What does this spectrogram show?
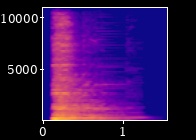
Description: bottleneck strings slide down noise

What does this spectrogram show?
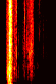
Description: punch low smack hit

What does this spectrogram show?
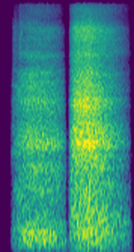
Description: breath female heavy nose

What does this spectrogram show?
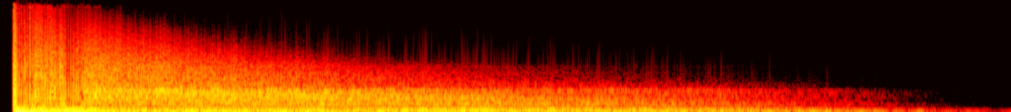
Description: distorted explosions stereo

